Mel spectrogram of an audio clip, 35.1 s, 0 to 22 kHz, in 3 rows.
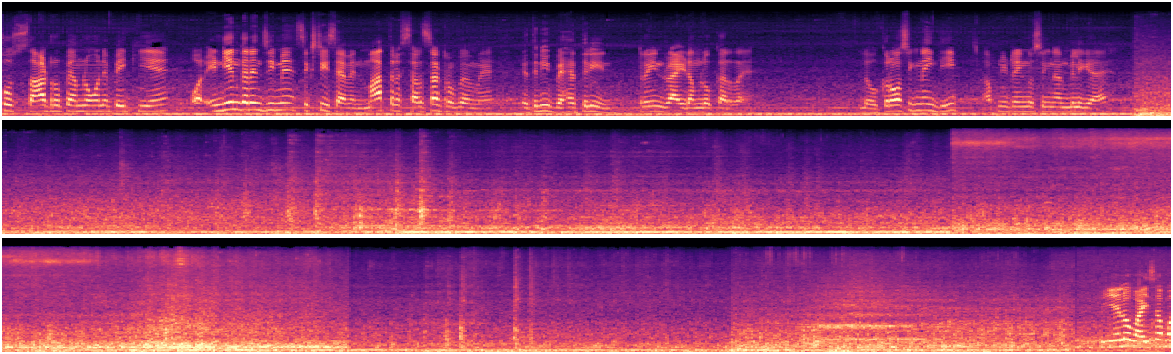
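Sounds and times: train rumbling at speed: 0:00.0 - 0:35.0
wheels clacking over rail joints: 0:11.4 - 0:21.0, 0:24.3 - 0:35.0
high hissing rush: 0:21.2 - 0:26.9.

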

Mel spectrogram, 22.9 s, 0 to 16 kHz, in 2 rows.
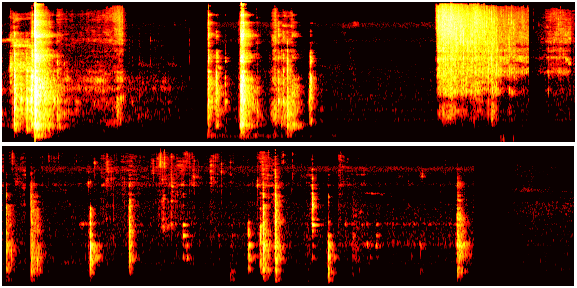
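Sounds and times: nuts sizzling in hot fat: 0:08.7 - 0:11.5.

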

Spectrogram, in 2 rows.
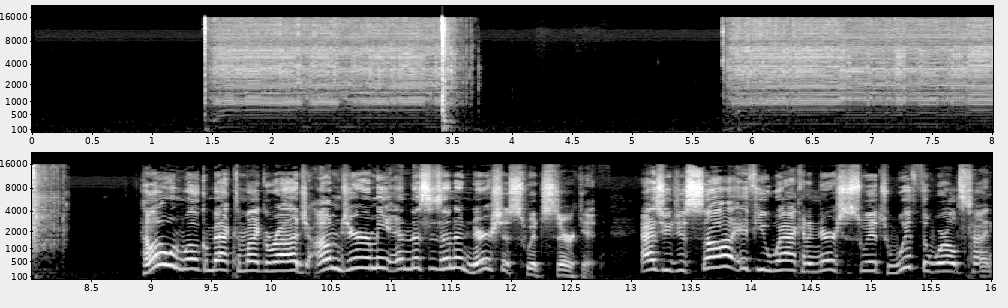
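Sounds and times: electric fuel pump whining: 0:01.4 - 0:03.8, 0:05.8 - 0:08.4.

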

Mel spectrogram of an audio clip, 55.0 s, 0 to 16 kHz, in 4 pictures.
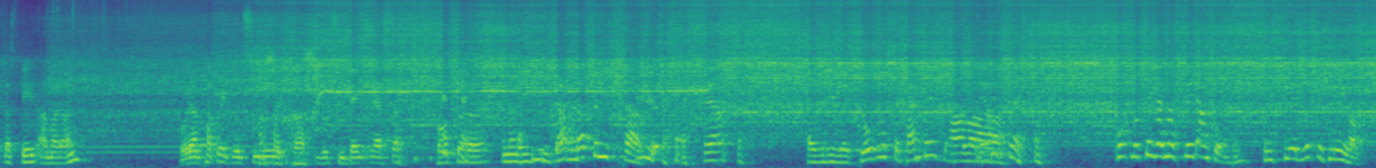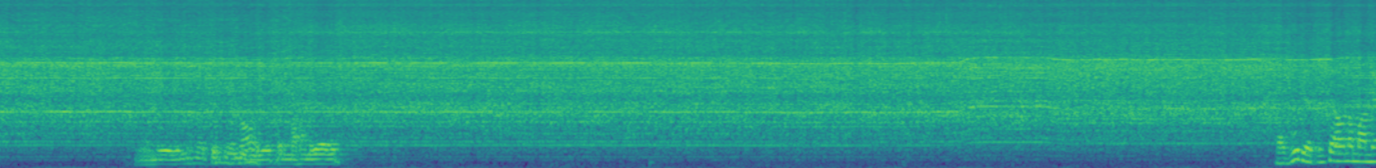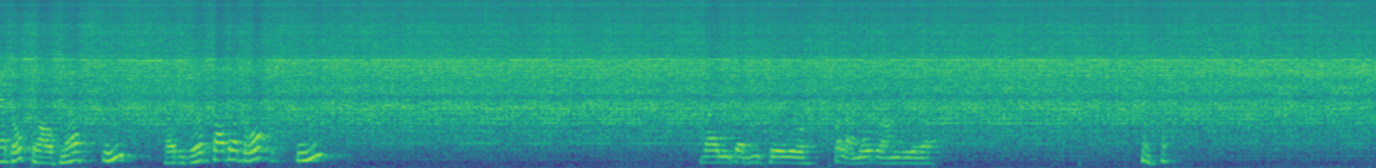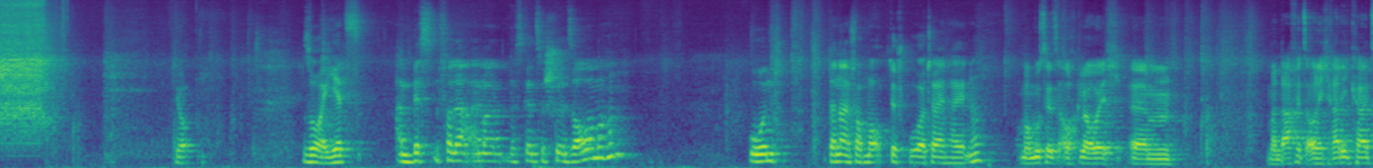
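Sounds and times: drill motor whine: 0:00.4 - 0:42.0.

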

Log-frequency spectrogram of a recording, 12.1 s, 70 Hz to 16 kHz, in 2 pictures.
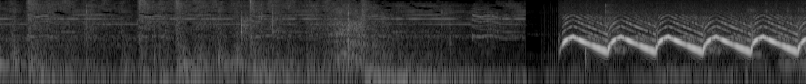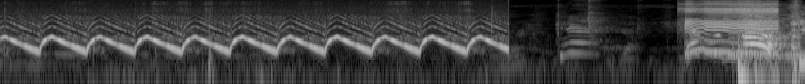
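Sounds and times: electronic siren yelping: 0:03.6 - 0:09.9.

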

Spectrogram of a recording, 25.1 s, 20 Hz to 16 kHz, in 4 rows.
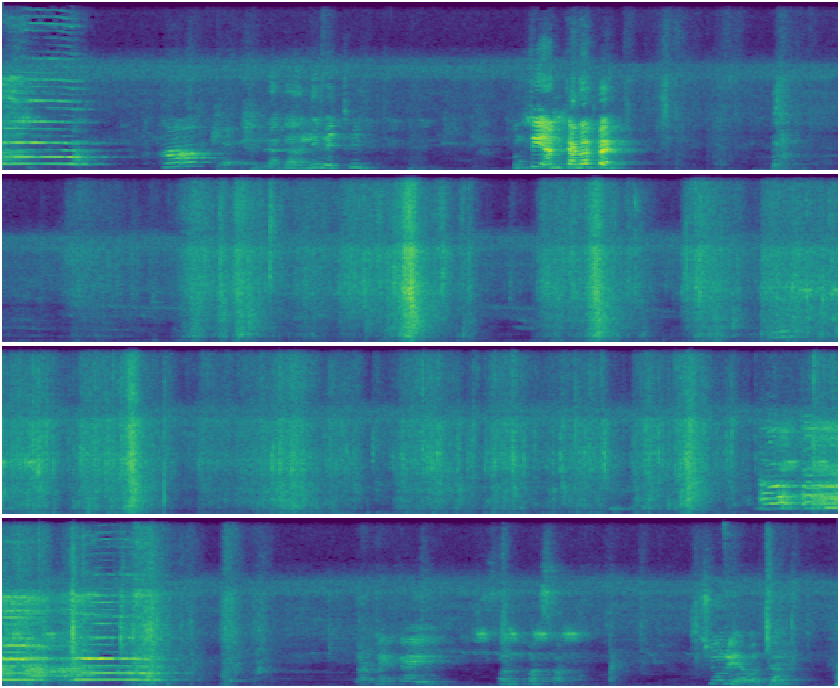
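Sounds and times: rooster crowing: 0:00.0 - 0:01.0, 0:05.8 - 0:07.4, 0:18.2 - 0:20.5
plastic sack rustling: 0:06.8 - 0:20.7.

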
